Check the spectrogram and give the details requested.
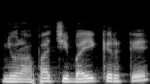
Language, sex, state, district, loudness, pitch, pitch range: Tamil, male, Tamil Nadu, Nilgiris, -12 LUFS, 140 Hz, 135-150 Hz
